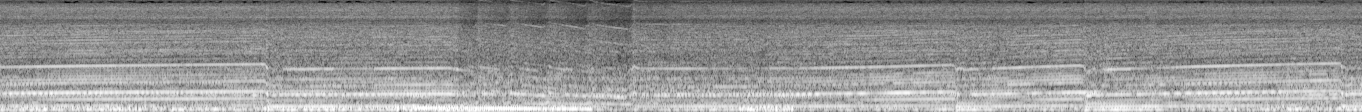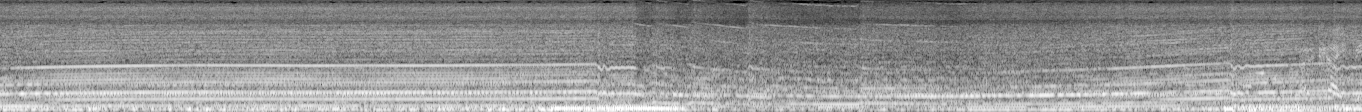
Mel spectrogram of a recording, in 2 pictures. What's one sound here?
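A racing car engine whines loudly, climbing in pitch through each gear and dropping sharply at every shift.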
